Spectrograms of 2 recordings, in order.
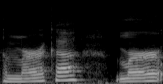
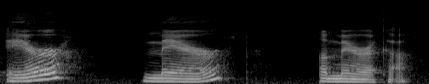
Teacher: probably the main error that i hear on america is that people will say it more like america myrrh with more of an er vowel instead of the air diphthong so building from the air and putting that into the word · the letters er say the air diphthong in this word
